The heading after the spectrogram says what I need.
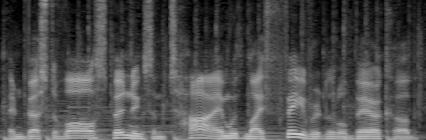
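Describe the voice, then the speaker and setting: A man voicing a kind, cheerful father bear in a picture-book reading, gentle and fatherly. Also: mid-range voice, normal speed, soft background music, lightly acted. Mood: fond.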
